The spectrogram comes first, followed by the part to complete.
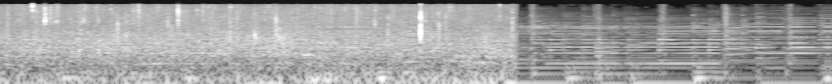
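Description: Chicken thighs on a spit sizzling over charcoal embers, with scattered crackles, over background music. The sizzling cuts off abruptly about four seconds in, leaving only the music.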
